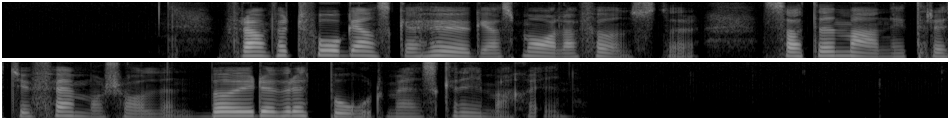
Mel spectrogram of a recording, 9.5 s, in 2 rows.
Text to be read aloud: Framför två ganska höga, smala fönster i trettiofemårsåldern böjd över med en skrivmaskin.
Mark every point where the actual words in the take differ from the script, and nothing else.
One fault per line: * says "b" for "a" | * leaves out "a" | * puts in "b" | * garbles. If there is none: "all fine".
* puts in "satt en man"
* puts in "ett bord"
